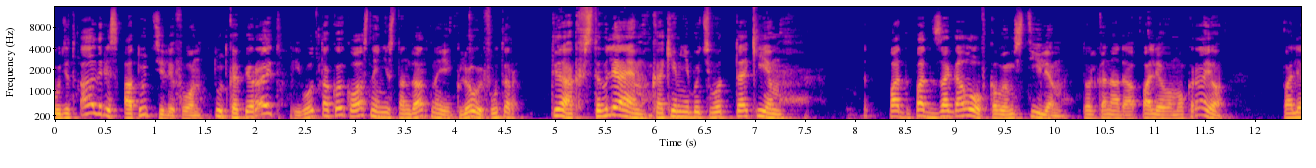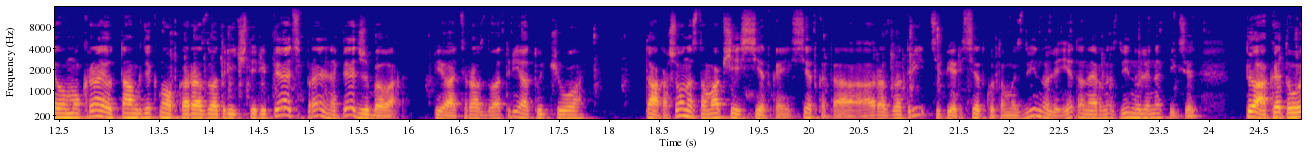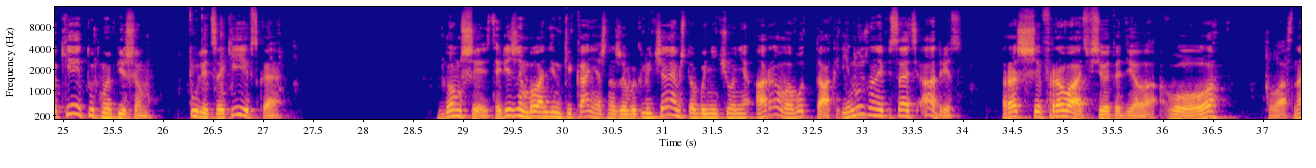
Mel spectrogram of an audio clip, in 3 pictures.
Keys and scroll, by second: 4.7 ctrl+v, 18.3 ctrl+shift+3, 18.6 ctrl+shift+4, 18.9 ctrl+shift+3, 28.8 ctrl+a, 34.2 ctrl+c, 34.5 ctrl+v.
